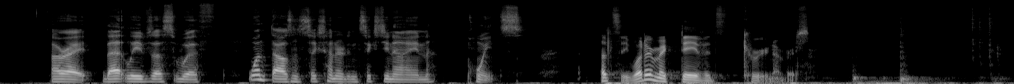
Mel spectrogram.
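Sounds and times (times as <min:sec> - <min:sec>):
speech: 0:00.5 - 0:05.3, 0:06.0 - 0:08.7
loud computer keyboard keystrokes: 0:09.7 - 0:10.1.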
